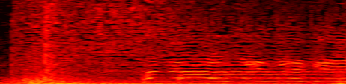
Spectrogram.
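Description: Glass-shattering sound effect crashing in suddenly at the start, followed about a second in by a steady held pitched note.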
